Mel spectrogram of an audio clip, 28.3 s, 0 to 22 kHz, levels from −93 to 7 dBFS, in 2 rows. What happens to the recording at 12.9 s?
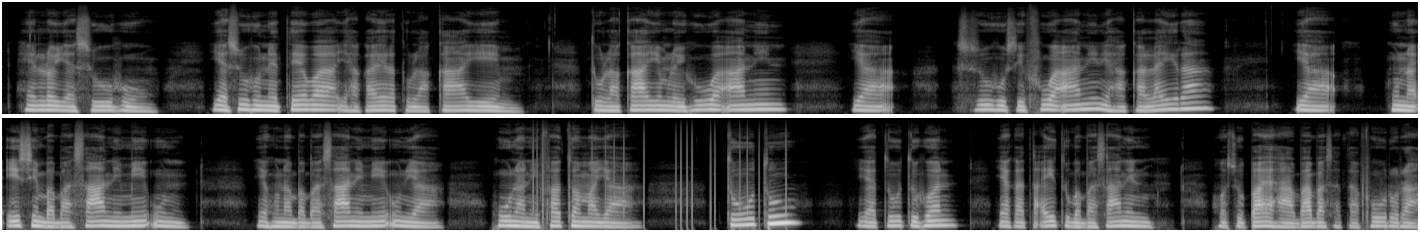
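Nothing goes wrong at 12.9 s; the speech carries on intact through that moment, with no dropout, click or distortion to be heard.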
